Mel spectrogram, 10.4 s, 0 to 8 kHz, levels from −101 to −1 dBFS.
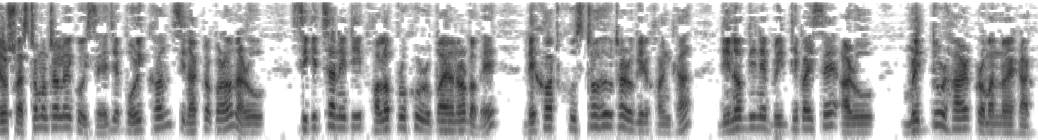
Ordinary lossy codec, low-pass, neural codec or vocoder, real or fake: none; 7.2 kHz; none; real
